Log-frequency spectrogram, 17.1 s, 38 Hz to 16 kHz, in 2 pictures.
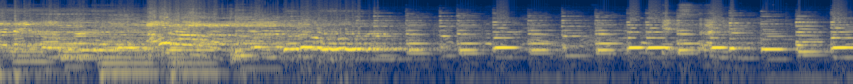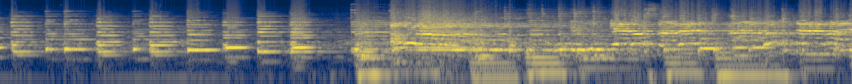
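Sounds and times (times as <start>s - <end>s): heavy bass: 0.0s - 4.2s, 12.0s - 17.0s
keyboard melody: 0.0s - 17.0s
salsa music: 0.0s - 17.0s.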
